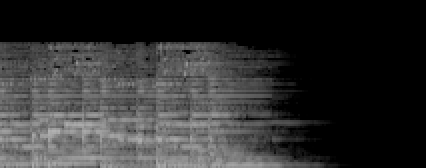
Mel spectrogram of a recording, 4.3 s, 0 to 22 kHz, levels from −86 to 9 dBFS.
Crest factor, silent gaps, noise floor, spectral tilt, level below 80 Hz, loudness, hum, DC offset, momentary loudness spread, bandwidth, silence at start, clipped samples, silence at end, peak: 16 dB; none; under -90 dBFS; -4 dB/octave; -40 dBFS; -24 LUFS; none; under 0.1%; 12 LU; 8 kHz; 0 s; under 0.1%; 1.4 s; -10 dBFS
